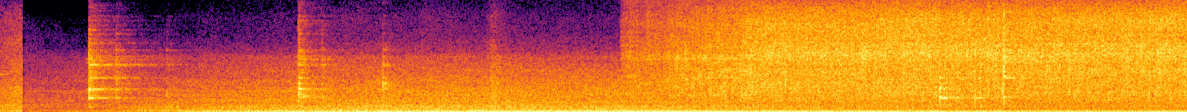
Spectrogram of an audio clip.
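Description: Squirrel meat, already sous-vide cooked, dropped into hot fat for a hard fry: a sharp splash at the start, then a loud, steady sizzle and crackle that fills the rest of the clip.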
